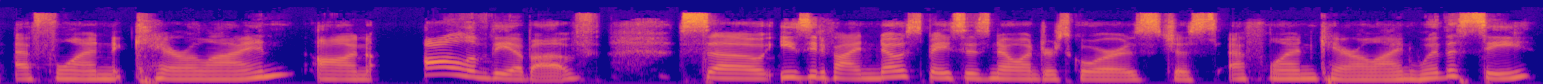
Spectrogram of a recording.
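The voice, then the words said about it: American accent often mistaken for British. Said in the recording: “a lot of people think that I am British ... your accent is beautiful ... my American accent.”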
